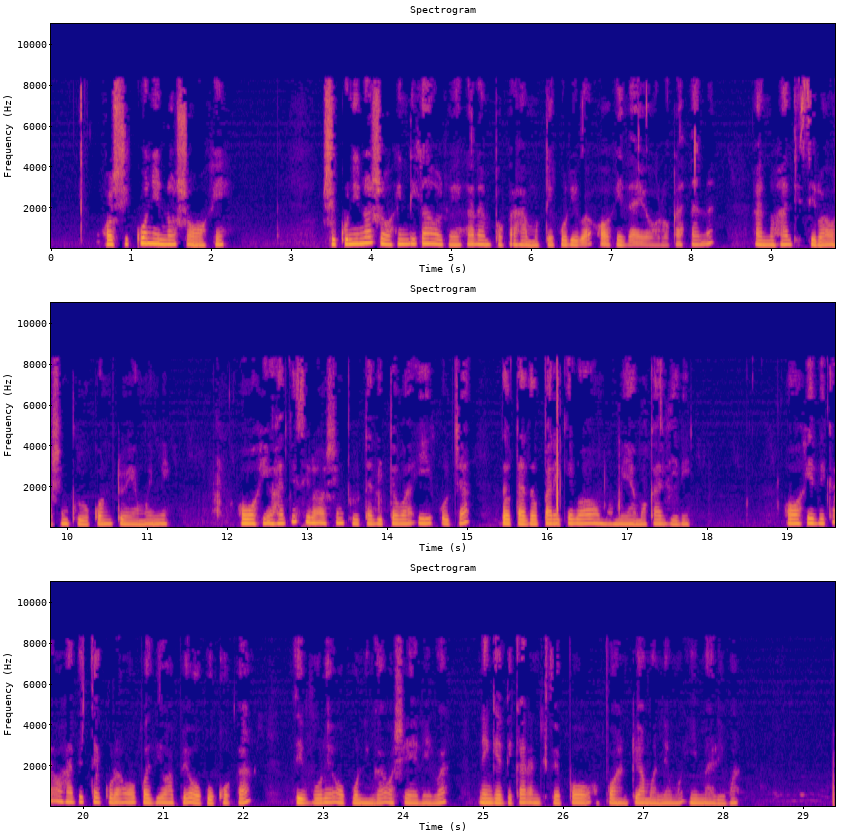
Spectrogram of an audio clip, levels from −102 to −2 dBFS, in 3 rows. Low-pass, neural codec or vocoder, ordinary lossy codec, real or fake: 9.9 kHz; vocoder, 44.1 kHz, 128 mel bands every 256 samples, BigVGAN v2; MP3, 32 kbps; fake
